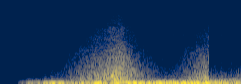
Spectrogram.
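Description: Whoosh sound effect from a news channel's logo intro. It starts about a quarter second in over a deep low rumble and swells and fades about a second in.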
